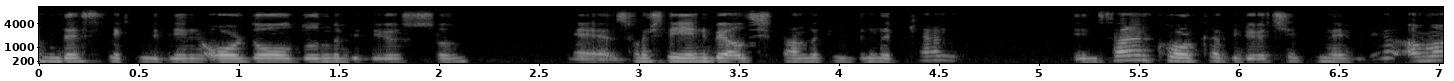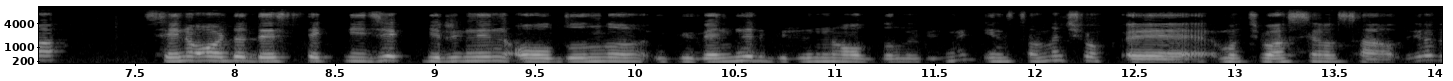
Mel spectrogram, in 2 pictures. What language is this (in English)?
Turkish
